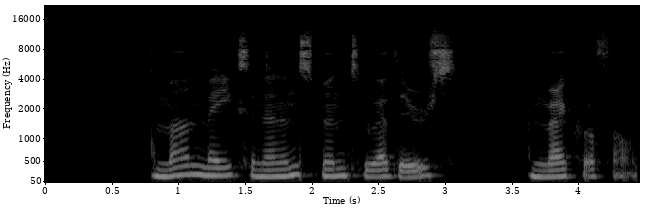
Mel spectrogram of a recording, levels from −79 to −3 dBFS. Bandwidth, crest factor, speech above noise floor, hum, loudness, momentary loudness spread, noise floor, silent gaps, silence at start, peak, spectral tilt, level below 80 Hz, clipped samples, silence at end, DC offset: 13.5 kHz; 18 dB; 44 dB; none; -45 LUFS; 8 LU; -88 dBFS; none; 0.8 s; -28 dBFS; -4.5 dB/octave; -80 dBFS; under 0.1%; 0 s; under 0.1%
